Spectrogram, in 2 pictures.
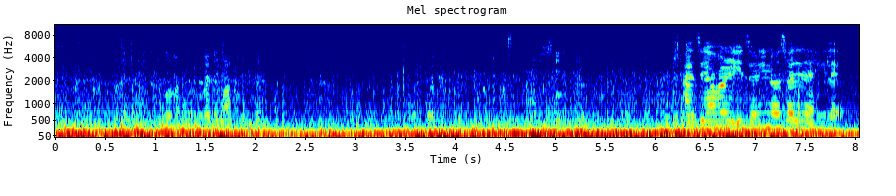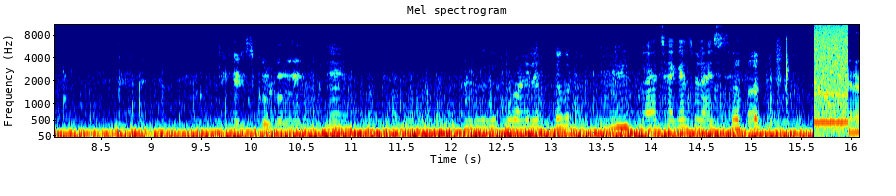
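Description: Steady low rumble of a moving car's engine and tyres heard inside the cabin.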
